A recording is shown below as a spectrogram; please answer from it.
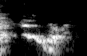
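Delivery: soft, hushed, breathy, whispery ladylike voice. Opening a morning radio show and greeting listeners, in her lady voice. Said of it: "In my lady voice".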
